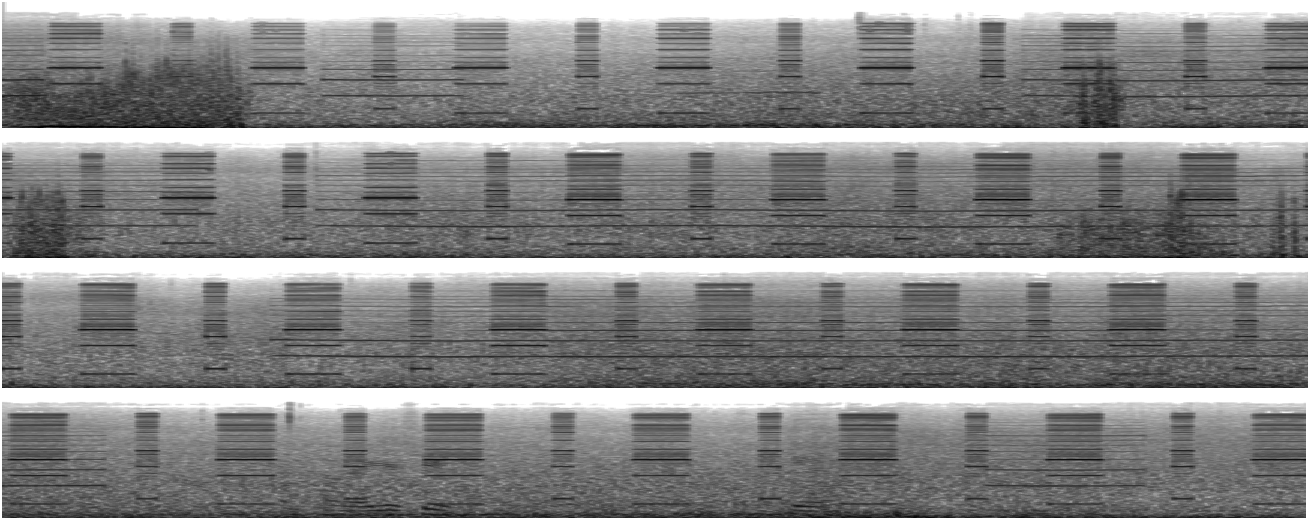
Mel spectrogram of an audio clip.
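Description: Wind rushes steadily past.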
